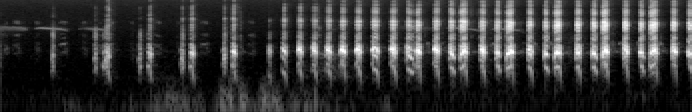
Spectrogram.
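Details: Female chukar partridge calling: a few scattered harsh notes build into a steady, rapid run of loud chuck notes at roughly two per second, with a brief low rumble near the start.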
